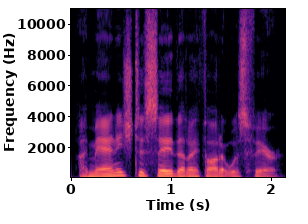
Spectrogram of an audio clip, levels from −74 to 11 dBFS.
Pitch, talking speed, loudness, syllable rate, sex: 145 Hz, 280 wpm, -15 LUFS, 6.1 syllables/s, male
